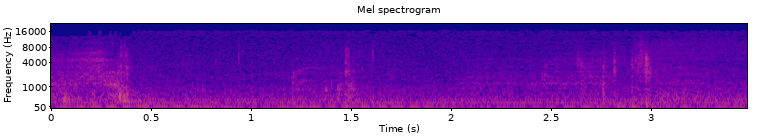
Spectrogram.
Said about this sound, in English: Man, that clock keeps ticking, doesn't it?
